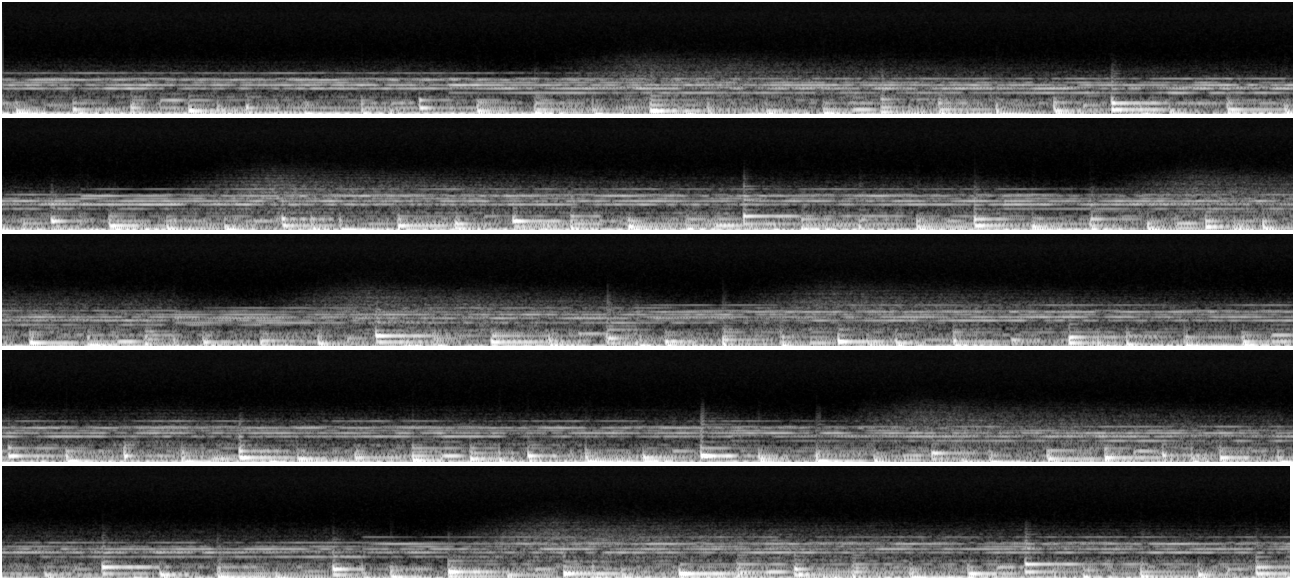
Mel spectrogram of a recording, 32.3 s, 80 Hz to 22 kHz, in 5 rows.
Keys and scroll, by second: 3.5 s, 8.5 q, 16.0 0, 18.0 5.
